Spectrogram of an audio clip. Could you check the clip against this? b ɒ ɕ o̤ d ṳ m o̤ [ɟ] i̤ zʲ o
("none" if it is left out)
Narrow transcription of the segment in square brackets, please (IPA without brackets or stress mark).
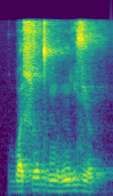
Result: ɲ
